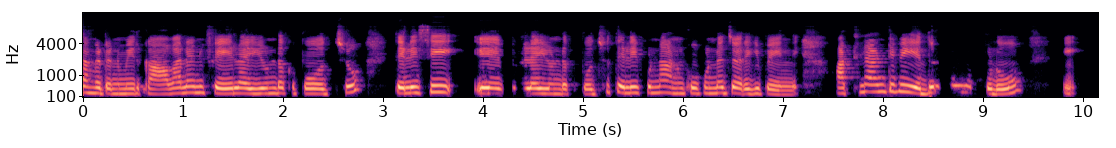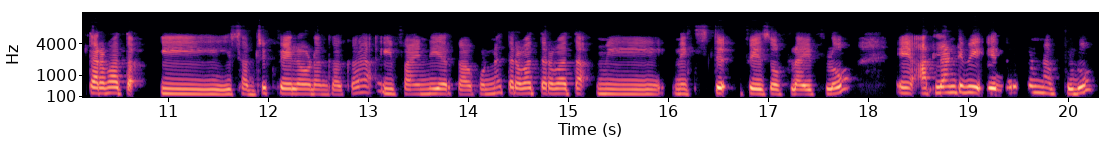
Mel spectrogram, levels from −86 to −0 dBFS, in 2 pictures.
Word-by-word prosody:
సంఘటన 235 -5 0
మీరు 215 +1 -3
కావాలని 235 +6 -1
ఫెయిలయ్యుండకపోవచ్చు, 220 +1 +2 0.5
తెలిసి 465 -12 +5 0.5
ఎ - - +9 0.2
ఫెయిలయ్యుండకపోవచ్చు, 210 - 0
తెలియకుండా 255 +1 +2
అనుకోకుండా 230 +1 -1
జరిగిపోయింది. 205 -5 -1 0.5
అట్లాంటివి 295 +5 -2
ఎదుర్కున్నప్పుడు 250 -4 -1 0.6
ఈ - - -2 0.4
తరువాత 235 +1 +2 0.4
ఈ - - +1 0.6
సబ్జెక్ట్ 205 +4 -5
ఫెయిలవ్వడం 205 -2 0
కాక 180 +2 -8 0.4
ఈ - - 0
ఫైనల్ 200 +1 -5
ఇయర్ 210 -1 +1
కాకుండా 200 +4 -6
తరువాత 225 -1 0
తరువాత 215 0 -1 0.3
మీ 205 - -3 0.7
నెక్స్ట్ 205 - -4 0.3
ఫేస్ 415 - +4
ఆఫ్ 195 +1 -14
లైఫ్‌లో 195 - +1 0.6
ఎ - - +4 0.2
అట్లాంటివి 260 +3 +2 0.2
ఎదుర్కున్నప్పుడు 415 - -1
225 Hz, 95 wpm, -19 LUFS, 205-260 Hz, 0.7 s, ఎ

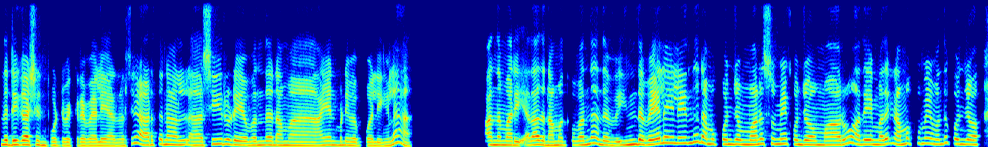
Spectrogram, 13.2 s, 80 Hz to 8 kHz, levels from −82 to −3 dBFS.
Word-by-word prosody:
இந்த 230 0 +4
டிகாஷன் 225 -4 +3
போட்டு 185 -1 -5
வெக்கிற 180 +1 -2
வேலைய 180 -1 +1
வச்சு. 170 - -7
அடுத்த 225 +3 -2
நாள் 225 -1 +1 0.3
சீருடைய 255 -5 +1
வந்து 205 +1 -1
நம்ம 195 0 -1 0.4
அயன் 205 +1 -1
பண்ணி 200 -1 -2
வெப்போம், 180 0 -4
இல்லைங்களா? 180 - -2 1.2
அந்த 220 0 +2
மாரி. 205 -2 +2
அதாவது 220 0 +3
நமக்கு 200 +2 -3
வந்து 235 +7 +1
அந்த 215 -4 0 0.3
இந்த 245 +1 +5
வேலையிலேருந்து 310 +5 +2
நமக்கு 260 -4 -2
கொஞ்சம் 245 -1 +1
மனசுமே 265 +2 0
கொஞ்சம் 230 -2 +1
மாறும், 220 +9 +1
அதே 240 0 +2
மாதிரி 260 +5 +1
நமக்குமே 285 +3 -4
வந்து 260 +6 -4
கொஞ்சம் 245 -2 0
225 Hz, 150 wpm, -23 LUFS, 200-255 Hz, 1.2 s, இந்த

